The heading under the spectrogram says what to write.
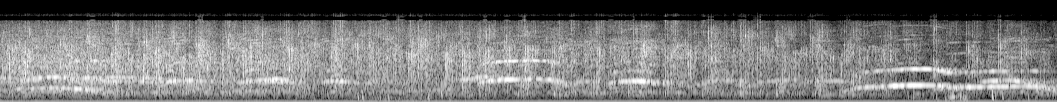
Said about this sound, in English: If you're thankful for the mercy of God, why don't you put your hands together and clap them unto the Lord?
